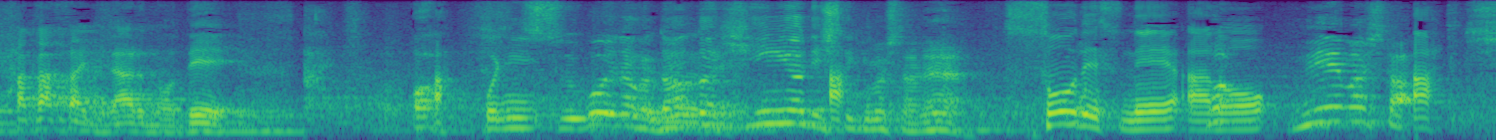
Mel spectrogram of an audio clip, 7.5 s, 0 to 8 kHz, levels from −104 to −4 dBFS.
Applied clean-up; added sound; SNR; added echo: none; none; none; none.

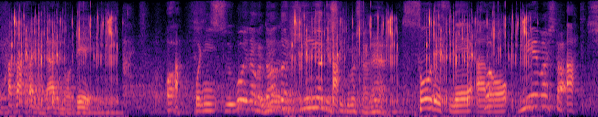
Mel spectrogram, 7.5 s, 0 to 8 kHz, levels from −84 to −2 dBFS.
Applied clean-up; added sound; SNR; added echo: none; Sink (filling or washing); 1 dB; none.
